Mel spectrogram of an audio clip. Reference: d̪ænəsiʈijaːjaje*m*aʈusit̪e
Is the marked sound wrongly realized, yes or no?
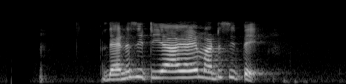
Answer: no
